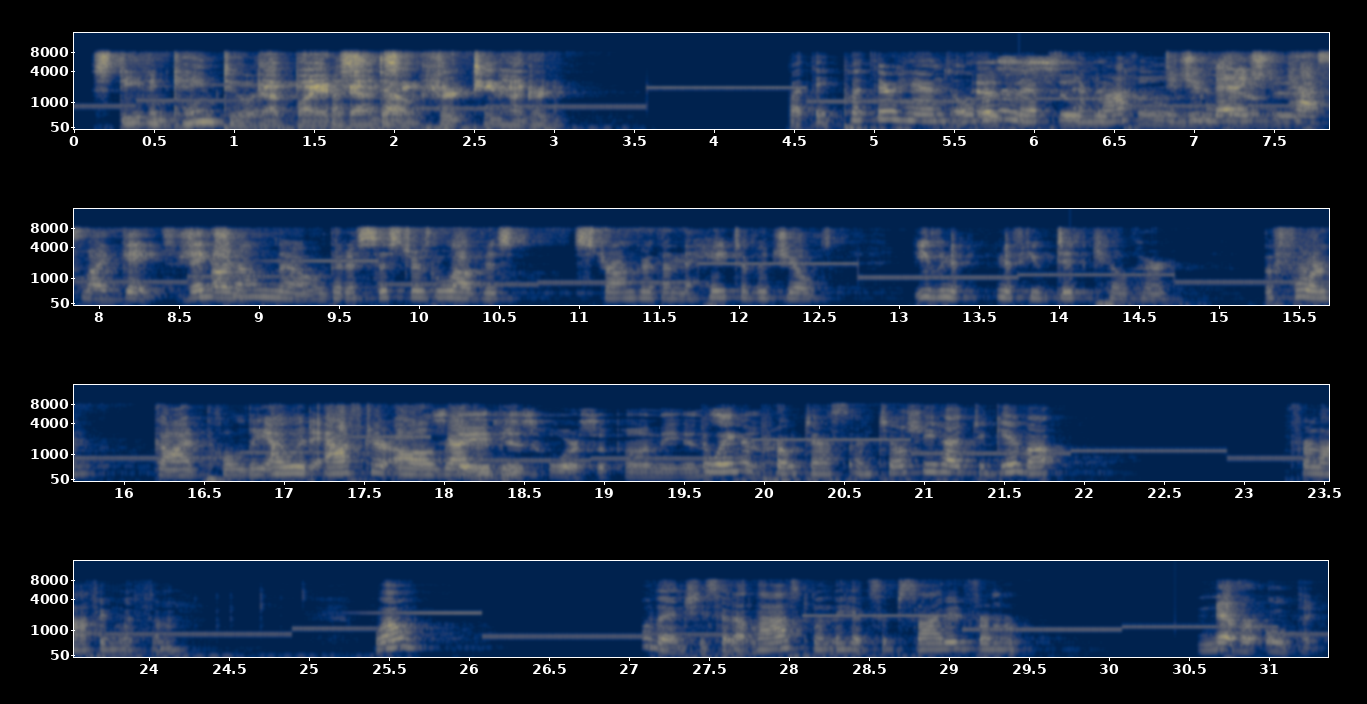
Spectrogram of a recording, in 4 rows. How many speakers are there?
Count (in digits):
6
